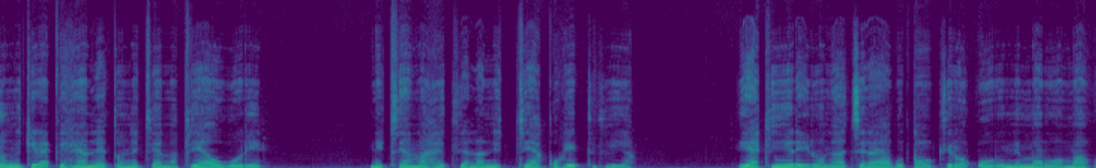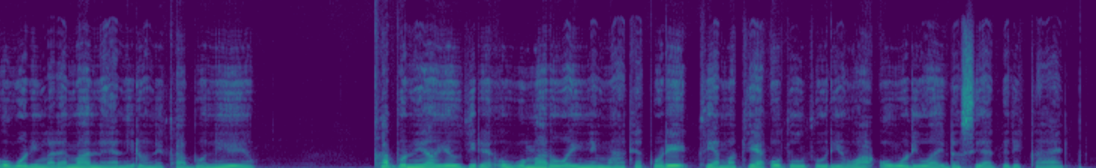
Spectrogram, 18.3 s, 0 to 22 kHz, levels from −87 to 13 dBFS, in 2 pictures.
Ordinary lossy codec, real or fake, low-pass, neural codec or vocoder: none; fake; none; codec, 44.1 kHz, 1.7 kbps, Pupu-Codec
